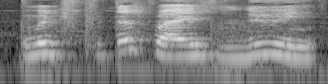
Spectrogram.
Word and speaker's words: lune: So, if I erase here as well, in the vowel strategy, we have e French lune. Lune, which is rounded position.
